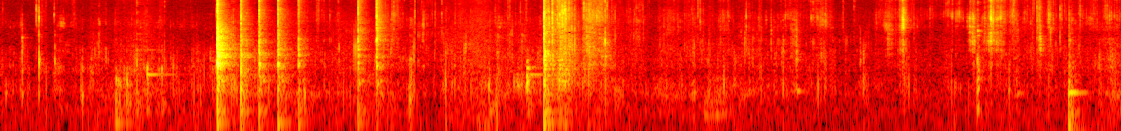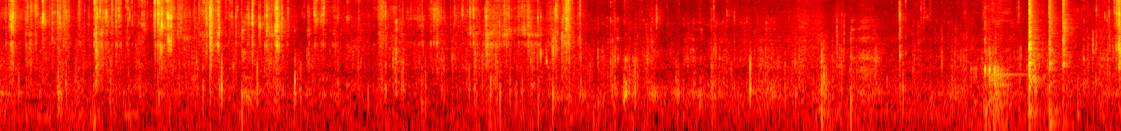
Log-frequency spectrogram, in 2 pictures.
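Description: Hard-boiled eggshells being cracked and peeled by hand: irregular crackling and crinkling of shell, loudest in two short bursts about three and seven seconds in.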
